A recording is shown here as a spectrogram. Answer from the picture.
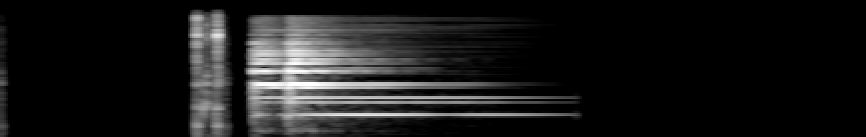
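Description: Subscribe-button animation sound effects: a quick double mouse click about a second in, then a bright notification-bell ding that rings out and fades over about a second and a half.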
